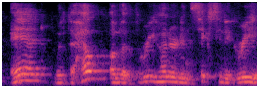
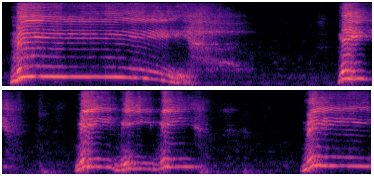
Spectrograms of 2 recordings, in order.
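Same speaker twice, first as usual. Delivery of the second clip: shouting; 8 semitones higher, much slower than usual. Acted. Speech opener shouting me repeatedly.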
